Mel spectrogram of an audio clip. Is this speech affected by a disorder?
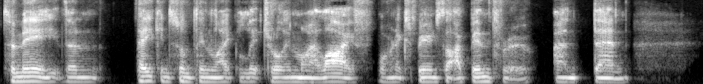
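No.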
